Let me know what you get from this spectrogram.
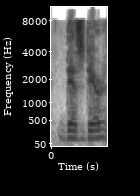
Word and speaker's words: Disdier: My name is Paul Disdier. It's spelled D-I-S-D-I-E-R, and I am the general manager of the Fireweed Factory, LLC.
